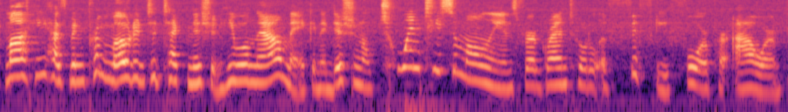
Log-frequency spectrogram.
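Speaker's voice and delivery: normal talking voice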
